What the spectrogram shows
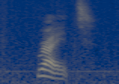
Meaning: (verb) third-person singular simple present indicative of write; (noun) plural of write
- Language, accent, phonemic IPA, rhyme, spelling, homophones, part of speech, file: English, US, /ɹaɪts/, -aɪts, writes, rights / rites / wrights, verb / noun, En-us-writes.ogg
